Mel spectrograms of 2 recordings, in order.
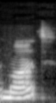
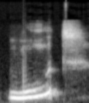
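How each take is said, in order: First: The vowel is a short o sound. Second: The vowel is a long oo sound. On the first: The speaker calls it wrong. "not mot" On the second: The speaker calls it right. "This word moot, not mot, moot means courage in Norwegian"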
